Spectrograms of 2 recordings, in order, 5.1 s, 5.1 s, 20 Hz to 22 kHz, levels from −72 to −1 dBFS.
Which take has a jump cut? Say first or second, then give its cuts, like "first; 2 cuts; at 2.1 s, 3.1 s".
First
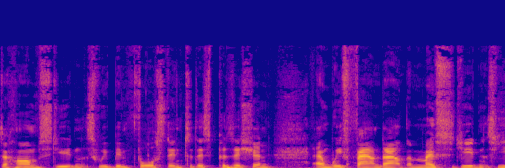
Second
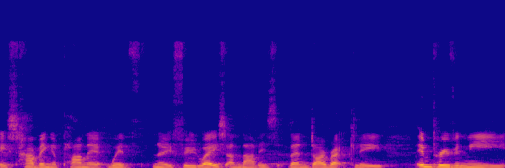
second; 1 cut; at 4.1 s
